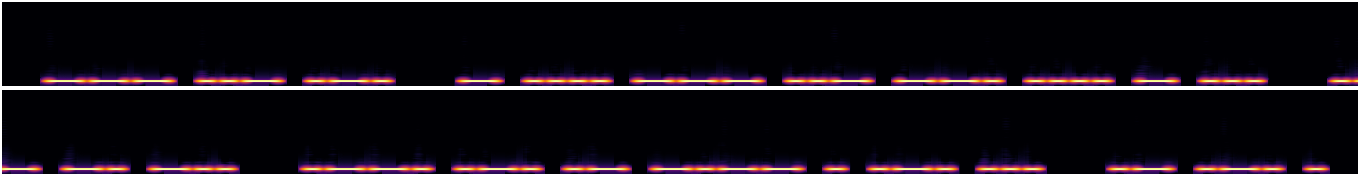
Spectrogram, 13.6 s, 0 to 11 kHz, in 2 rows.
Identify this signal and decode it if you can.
Morse code, heard as a keyed tone, about 22 wpm, 700 Hz. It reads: OUR THOUGHTS AND PRAYERS ARE
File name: practice / 22wpm / Sets of 7 Words - 22wpm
